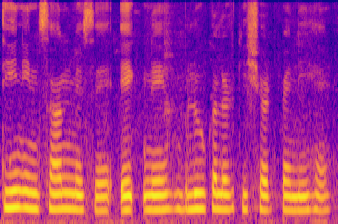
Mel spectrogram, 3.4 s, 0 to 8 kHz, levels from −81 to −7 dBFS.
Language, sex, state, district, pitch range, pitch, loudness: Hindi, female, Arunachal Pradesh, Papum Pare, 195-210 Hz, 200 Hz, -14 LUFS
